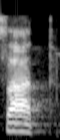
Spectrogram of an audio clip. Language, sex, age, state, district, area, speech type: Hindi, male, 18-30, Uttar Pradesh, Azamgarh, rural, read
